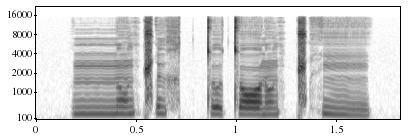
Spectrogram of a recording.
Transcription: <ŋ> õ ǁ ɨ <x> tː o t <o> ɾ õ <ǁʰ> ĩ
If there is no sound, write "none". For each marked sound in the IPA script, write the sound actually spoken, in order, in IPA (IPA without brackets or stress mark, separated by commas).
nː, x, ɔ, ǁʰ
